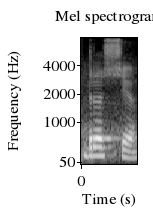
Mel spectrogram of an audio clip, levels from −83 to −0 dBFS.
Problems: constant background noise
